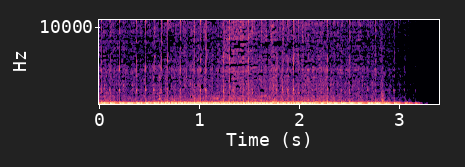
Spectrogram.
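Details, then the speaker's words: Freshly built semi-racing Honda C-series engine (Juve piston, BRT T1 cam, double ball bearings), warm: loud crisp exhaust pulses rise and fall cleanly, no knock or rattle; smooth engine, strong pull. "ini mantap tarikannya nih suara mesin halus baru tiga saya ini terasa panasnya itu beda sekalian tarikannya ini luar biasa"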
